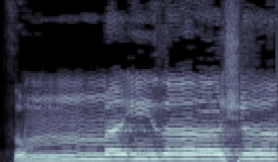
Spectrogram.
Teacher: حروف مدہ کے بعد اسی کلمہ میں حمزہ آ رہے ہیں، 3 سے 4 سیکنڈ ایکسٹرا مد کرنی. یہ مد واجب یا مد لازم بھی کہلاتی ہے.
